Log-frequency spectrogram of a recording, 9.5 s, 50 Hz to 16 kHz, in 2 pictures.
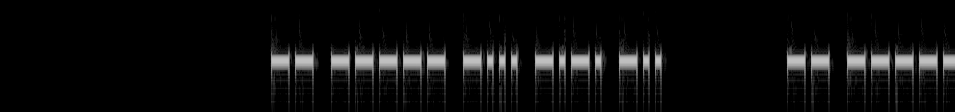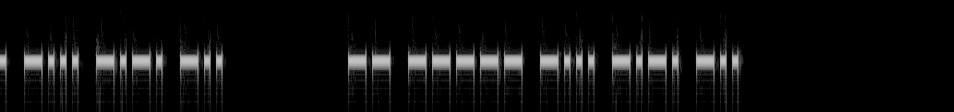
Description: Morse code, heard as a keyed tone, about 40 wpm, 700 Hz. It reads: M0BCD M0BCD M0BCD
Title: DXCC-100 Call Signs - 5 Characters - Repeated 3x - 40wpm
